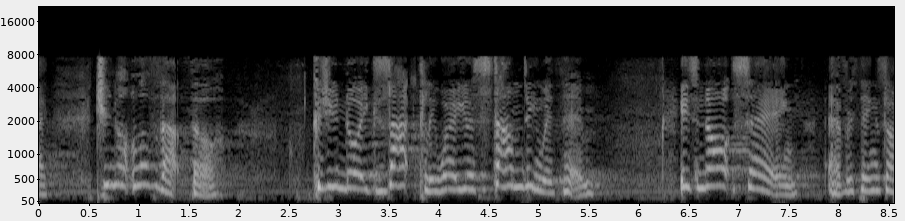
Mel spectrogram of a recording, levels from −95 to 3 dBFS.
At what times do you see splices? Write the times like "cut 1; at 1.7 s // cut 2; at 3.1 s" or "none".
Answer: none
